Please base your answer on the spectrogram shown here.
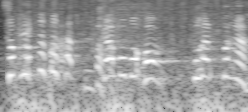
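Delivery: loud playful protest; excited. Real, not acted. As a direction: call out the co-caster teasingly. Playful correction of co-caster.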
